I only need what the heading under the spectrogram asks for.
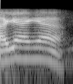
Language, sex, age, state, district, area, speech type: Odia, male, 45-60, Odisha, Nuapada, urban, conversation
